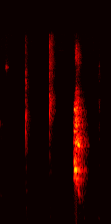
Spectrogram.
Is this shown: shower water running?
no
